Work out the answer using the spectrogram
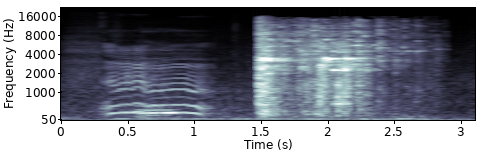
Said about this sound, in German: Oh, aber wie kriegen wir das bloß raus? Na, du hast doch das andere Glas auch schon zu schlagen. Das darfst du machen. Gib mir das Brecheisen. Ich bin ganz vorsichtig.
